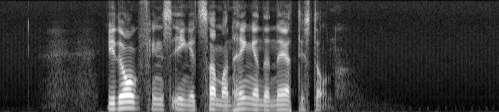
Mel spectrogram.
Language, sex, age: Swedish, male, 23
